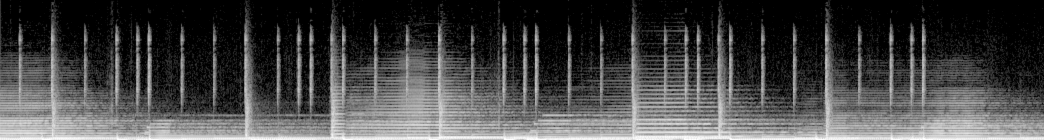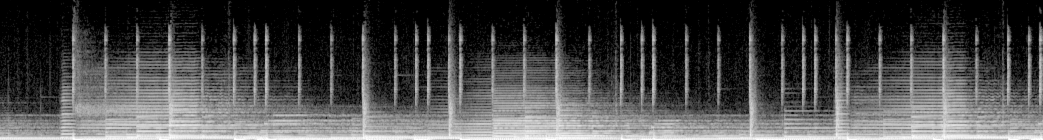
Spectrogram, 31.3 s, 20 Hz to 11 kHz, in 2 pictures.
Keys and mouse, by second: 0.9 click, 2.2 click, 8.2-10.0 drag, 11.6 t, 16.2 click, 22.6 click, 24.0 click, 25.4 ctrl+z, 27.9 click, 30.7-31.3 drag.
